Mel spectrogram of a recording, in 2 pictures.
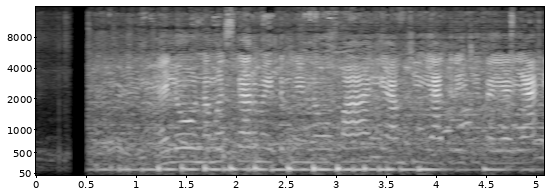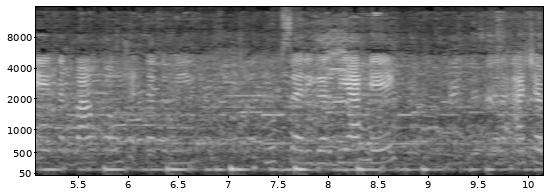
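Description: A dense crowd murmurs at a village fair, many overlapping voices chattering continuously over a steady low hum, loud and close throughout.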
